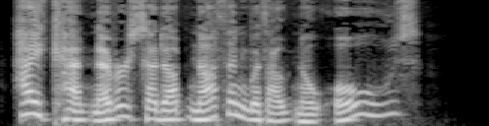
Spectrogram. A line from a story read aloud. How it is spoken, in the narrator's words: said, gasping for breath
